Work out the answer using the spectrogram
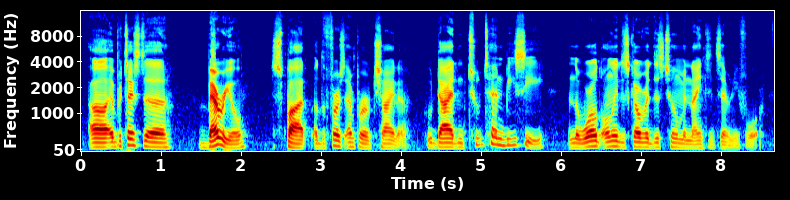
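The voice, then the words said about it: Thick New York accent. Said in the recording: “my New York accent. I feel like it's gotten... heavier lately... my accent's way thicker now”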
